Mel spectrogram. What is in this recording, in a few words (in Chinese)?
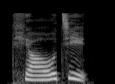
"调剂", Chinese; tiáo jì; to adjust; to balance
